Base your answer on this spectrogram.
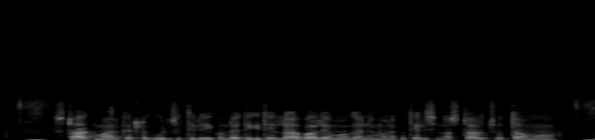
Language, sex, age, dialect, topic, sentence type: Telugu, male, 18-24, Southern, banking, statement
